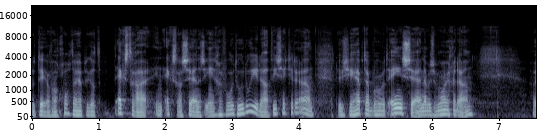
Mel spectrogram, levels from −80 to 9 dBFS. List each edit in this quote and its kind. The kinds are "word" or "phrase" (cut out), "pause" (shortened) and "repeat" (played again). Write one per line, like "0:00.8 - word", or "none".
none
